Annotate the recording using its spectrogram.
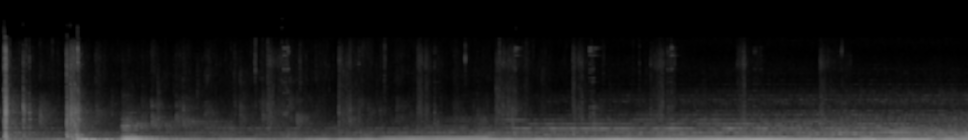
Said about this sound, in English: A green light. The reader blends back in with the metal of the wall. There's a hiss of repressurization, a cold gust. The door opens.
